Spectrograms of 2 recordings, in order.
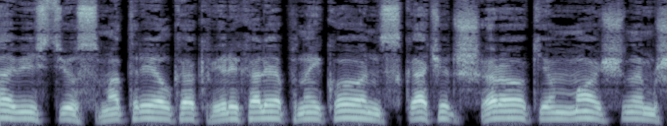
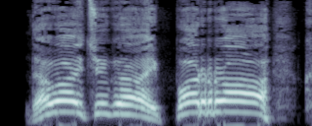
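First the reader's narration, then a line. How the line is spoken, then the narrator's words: Urging shout. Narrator (Russian): крикнул Уилл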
